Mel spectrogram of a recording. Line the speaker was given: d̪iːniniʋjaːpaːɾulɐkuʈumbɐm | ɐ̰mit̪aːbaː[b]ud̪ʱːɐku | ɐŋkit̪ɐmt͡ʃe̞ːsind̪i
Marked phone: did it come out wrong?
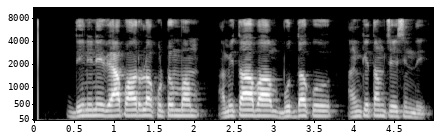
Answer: no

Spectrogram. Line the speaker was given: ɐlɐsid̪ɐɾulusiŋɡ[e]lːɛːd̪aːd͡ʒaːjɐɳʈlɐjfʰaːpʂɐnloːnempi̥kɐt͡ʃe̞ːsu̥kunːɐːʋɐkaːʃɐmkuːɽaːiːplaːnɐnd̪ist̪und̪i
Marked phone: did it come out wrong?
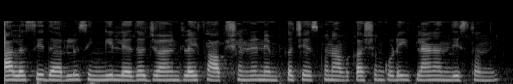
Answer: yes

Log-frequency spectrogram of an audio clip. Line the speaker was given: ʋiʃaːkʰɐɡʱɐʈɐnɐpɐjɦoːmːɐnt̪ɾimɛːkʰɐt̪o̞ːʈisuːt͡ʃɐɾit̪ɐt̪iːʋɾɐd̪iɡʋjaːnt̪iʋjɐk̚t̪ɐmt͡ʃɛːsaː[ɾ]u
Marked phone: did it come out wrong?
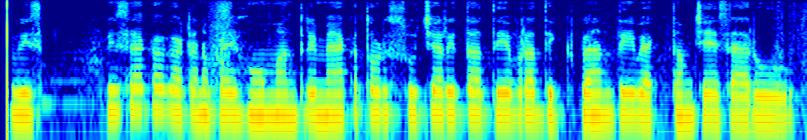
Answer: no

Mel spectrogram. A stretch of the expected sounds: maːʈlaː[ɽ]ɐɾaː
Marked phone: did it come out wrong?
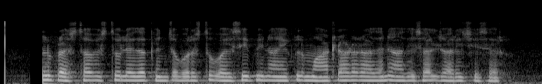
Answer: no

